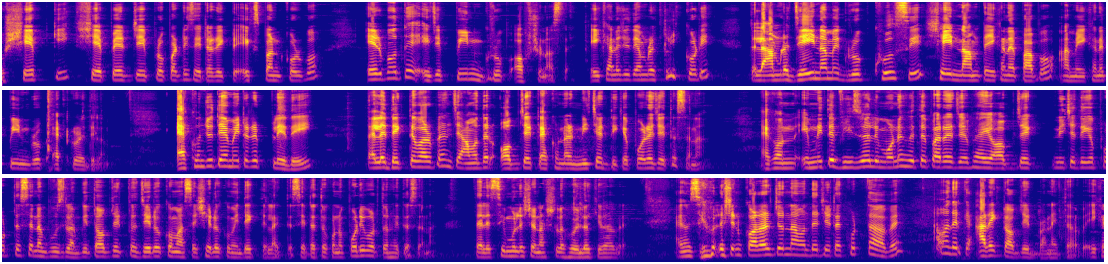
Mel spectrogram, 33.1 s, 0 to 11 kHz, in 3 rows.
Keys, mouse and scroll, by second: 11.7 click, 13.8 space, 14.3-14.8 scroll down 2, 14.8-17.8 shift+middle drag, 28.0 space, 30.7-31.8 drag, 31.8-33.1 shift+middle drag.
